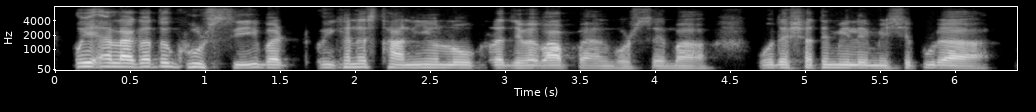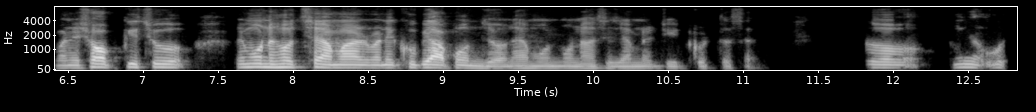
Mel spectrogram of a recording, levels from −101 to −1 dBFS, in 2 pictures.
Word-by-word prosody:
ঐ -, -, +1 dB, 0.2 s
এলাকা 170 Hz, 0 st, +7 dB
তো -, -, +4 dB
ঘুরছি, 155 Hz, -5 st, -2 dB, 0.2 s
বাট 130 Hz, -2 st, +3 dB, 0.3 s
ঐখানে 150 Hz, +3 st, -2 dB
স্থানীয় 130 Hz, 0 st, +1 dB
লোকরা 125 Hz, 0 st, -1 dB
যেভাবে 120 Hz, 0 st, +1 dB
আপ্যায়ন 110 Hz, -3 st, -7 dB
করছে 105 Hz, +1 st, -9 dB
বা 105 Hz, -, +1 dB, 0.5 s
ওদের 130 Hz, -1 st, -2 dB
সাথে 130 Hz, +1 st, -1 dB
মিলেমিশে 120 Hz, -3 st, -1 dB
পুরা 120 Hz, -3 st, +3 dB, 0.4 s
মানে 115 Hz, +1 st, -5 dB
সবকিছু 150 Hz, 0 st, +4 dB, 0.5 s
মানে 150 Hz, -, -6 dB
মনে 150 Hz, -2 st, +4 dB
হচ্ছে 150 Hz, +1 st, -1 dB
আমার 130 Hz, 0 st, +5 dB
মানে 125 Hz, +1 st, 0 dB
খুবই 135 Hz, +1 st, 0 dB
আপনজন। 100 Hz, -6 st, -4 dB
এমন 95 Hz, 0 st, -8 dB
মনে 95 Hz, 0 st, -8 dB
হচ্ছে 95 Hz, -1 st, -10 dB
যে, -, -, -7 dB
আমরা 95 Hz, 0 st, -9 dB
treat 95 Hz, -1 st, -14 dB
করতেছে। -, -, -17 dB, 0.8 s
তো -, -, -12 dB, 0.5 s
হ্যাঁ, 145 Hz, -2 st, -5 dB
ঐ -, -, -10 dB
125 Hz, 165 wpm, -23 LUFS, 110-140 Hz, 0.8 s, এলাকা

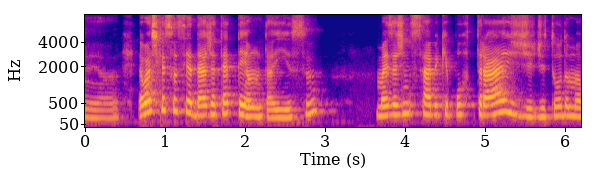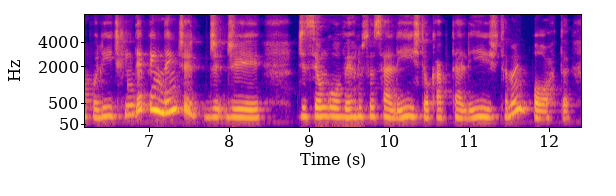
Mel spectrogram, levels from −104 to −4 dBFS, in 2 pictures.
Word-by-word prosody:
É, 165 Hz, 0 st, -10 dB, 0.2 s
eu 220 Hz, -, +3 dB
acho 280 Hz, 0 st, +5 dB
que 330 Hz, -, -1 dB
a -, -, +4 dB
sociedade 260 Hz, -9 st, +5 dB
até 235 Hz, +2 st, 0 dB
tenta 200 Hz, -8 st, -1 dB
isso, 175 Hz, -, -4 dB, 0.7 s
mas 210 Hz, +2 st, 0 dB
a 230 Hz, -, +2 dB
gente 250 Hz, +1 st, +1 dB
sabe 230 Hz, -2 st, +5 dB
que 235 Hz, +1 st, -5 dB
por 230 Hz, 0 st, -5 dB
trás 240 Hz, +4 st, +3 dB
de 190 Hz, -3 st, -5 dB
de 185 Hz, 0 st, -5 dB
toda 205 Hz, +2 st, -5 dB
uma 195 Hz, -2 st, -2 dB
política, 195 Hz, +3 st, -6 dB
independente 335 Hz, -, +1 dB
de 180 Hz, 0 st, -4 dB
de 175 Hz, -1 st, -3 dB, 0.4 s
de 195 Hz, 0 st, -2 dB
ser 195 Hz, +1 st, +8 dB
um 195 Hz, -, 0 dB
governo 190 Hz, -1 st, -3 dB
socialista 190 Hz, -1 st, -1 dB
ou -, -, -4 dB
capitalista, 175 Hz, +2 st, -6 dB
não 255 Hz, -, -1 dB
importa. 160 Hz, -, -4 dB
200 Hz, 160 wpm, -22 LUFS, 180-240 Hz, 0.7 s, ser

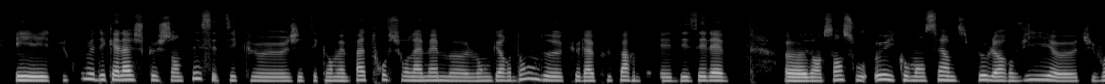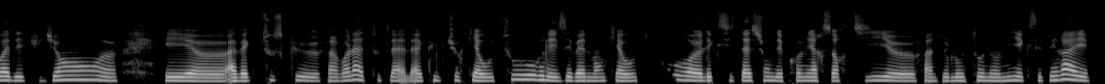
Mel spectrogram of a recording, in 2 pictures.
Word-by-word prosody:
Et 185 Hz, -2 st, +6 dB
du 195 Hz, +1 st, -12 dB
coup, 260 Hz, +6 st, -9 dB
le 250 Hz, -, +3 dB
décalage 215 Hz, -1 st, +3 dB
que 205 Hz, -, -2 dB
je 185 Hz, -, -6 dB
sentais 185 Hz, +9 st, -2 dB
c'était 190 Hz, -6 st, -6 dB
que, 175 Hz, -2 st, -3 dB
j'étais 175 Hz, +1 st, -7 dB
quand 175 Hz, +1 st, -3 dB
même 175 Hz, -1 st, -1 dB
pas 200 Hz, +2 st, +1 dB
trop 220 Hz, +3 st, -6 dB
sur 195 Hz, -1 st, -5 dB
la 180 Hz, -1 st, +3 dB
même, 185 Hz, 0 st, 0 dB
heu, 175 Hz, -1 st, -1 dB
longueur 175 Hz, +2 st, -1 dB
d'onde, 240 Hz, +3 st, -2 dB
heu, 185 Hz, -2 st, +1 dB
que 200 Hz, -, -8 dB
la 175 Hz, -1 st, +2 dB
plupart 185 Hz, +2 st, -2 dB, 0.3 s
des 170 Hz, 0 st, -3 dB
des 175 Hz, +1 st, -5 dB
élèves, 185 Hz, -1 st, +3 dB, 0.6 s
heu, 165 Hz, -1 st, +7 dB
dans 170 Hz, -, +2 dB
le 165 Hz, -, -4 dB
sens 205 Hz, +2 st, -2 dB
où 180 Hz, -, -3 dB
eux, 225 Hz, +1 st, +5 dB
ils 210 Hz, -, 0 dB
commençaient 185 Hz, -1 st, -2 dB
un 195 Hz, -1 st, +3 dB
petit 180 Hz, -, -13 dB
peu 210 Hz, -, +5 dB
leur 180 Hz, -2 st, +2 dB
vie 205 Hz, +4 st, -1 dB
heu, 165 Hz, -2 st, +2 dB
tu 175 Hz, -, -12 dB
vois, 190 Hz, +2 st, +3 dB
d'étudiant, 195 Hz, +5 st, 0 dB
heu, 175 Hz, -2 st, -1 dB, 0.5 s
et 170 Hz, 0 st, +5 dB
heu, 160 Hz, 0 st, +2 dB
avec 165 Hz, 0 st, +3 dB
tout 195 Hz, -, -12 dB
ce -, -, -12 dB
que 180 Hz, -3 st, -2 dB
enfin 165 Hz, +1 st, -4 dB
voilà 190 Hz, +5 st, +2 dB
toute 185 Hz, -1 st, -19 dB
la 170 Hz, -2 st, 0 dB
la 165 Hz, -, 0 dB
culture 185 Hz, -1 st, -9 dB
qu'il 185 Hz, -, -3 dB
y -, -, +7 dB
a 165 Hz, -, +4 dB
autour, 220 Hz, +6 st, 0 dB
les 175 Hz, -1 st, +1 dB
événements 170 Hz, -1 st, +1 dB
qu'il 170 Hz, 0 st, -4 dB
y -, -, +4 dB
a -, -, +3 dB
autour, 195 Hz, +5 st, -3 dB
heu, 175 Hz, -2 st, +6 dB
l'excitation 175 Hz, +1 st, -1 dB
des 170 Hz, -1 st, 0 dB
1ères 175 Hz, 0 st, -1 dB
sorties, 180 Hz, +2 st, -3 dB
heu, 160 Hz, -1 st, +2 dB
enfin 160 Hz, +1 st, -4 dB
de 170 Hz, -, -1 dB
l'autonomie 170 Hz, +2 st, -1 dB
et 180 Hz, -, -2 dB
cetera 200 Hz, +5 st, +2 dB
et 175 Hz, -3 st, 0 dB
180 Hz, 215 wpm, -28 LUFS, 170-195 Hz, 0.6 s, heu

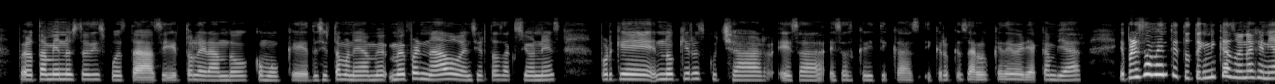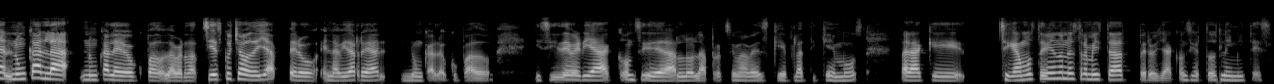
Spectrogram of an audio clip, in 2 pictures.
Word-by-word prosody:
pero 225 Hz, -, +1 dB
también 235 Hz, +1 st, +3 dB
no 235 Hz, -, +4 dB
estoy 235 Hz, 0 st, -1 dB
dispuesta 205 Hz, -, +1 dB
a 110 Hz, -, 0 dB
seguir 105 Hz, 0 st, -5 dB
tolerando 200 Hz, -1 st, -1 dB
como 195 Hz, -1 st, -4 dB
que 100 Hz, -, -4 dB
de 200 Hz, -, -8 dB
cierta 210 Hz, +1 st, -2 dB
manera 205 Hz, -2 st, 0 dB
me 210 Hz, +1 st, -1 dB
me 230 Hz, +1 st, +4 dB
he -, -, +1 dB
frenado 240 Hz, -2 st, +3 dB
en 205 Hz, -1 st, -1 dB
ciertas 215 Hz, 0 st, -7 dB
acciones 205 Hz, +1 st, -3 dB, 0.4 s
porque 235 Hz, -1 st, +3 dB
no 245 Hz, 0 st, +3 dB
quiero 260 Hz, +3 st, -4 dB
escuchar 205 Hz, -5 st, -2 dB
esa 200 Hz, -1 st, -3 dB
esas 205 Hz, 0 st, -8 dB
críticas 110 Hz, -, -8 dB
y -, -, -16 dB
creo -, -, -7 dB
que -, -, -10 dB
es -, -, -9 dB
algo 115 Hz, -1 st, 0 dB
que 125 Hz, -, -7 dB
debería 120 Hz, -2 st, 0 dB
cambiar, 215 Hz, -1 st, -3 dB, 0.3 s
y 485 Hz, -, -1 dB
precisamente 460 Hz, +3 st, +8 dB
tu 300 Hz, -4 st, -3 dB
técnica 325 Hz, +6 st, +3 dB
suena 320 Hz, -1 st, +4 dB
genial, 280 Hz, -3 st, +3 dB
nunca 255 Hz, +5 st, +4 dB
la 245 Hz, -5 st, +6 dB
nunca 215 Hz, +2 st, -1 dB
la 205 Hz, -2 st, +3 dB
he 190 Hz, -, +4 dB
ocupado, 185 Hz, -1 st, -2 dB
la 85 Hz, -, 0 dB
verdad, 130 Hz, -, -2 dB
sí -, -, +1 dB
he -, -, +7 dB
escuchado 245 Hz, 0 st, +2 dB
de 205 Hz, -, +3 dB
ella, 225 Hz, -, +1 dB
pero 185 Hz, -2 st, +1 dB
en -, -, -7 dB
la 180 Hz, -, -1 dB
vida 185 Hz, +2 st, +1 dB
real 195 Hz, 0 st, -1 dB
nunca 95 Hz, -1 st, -6 dB
la -, -, -5 dB
he -, -, -4 dB
ocupado 95 Hz, 0 st, -5 dB, 0.4 s
y -, -, -12 dB
sí 110 Hz, -, -6 dB
debería 195 Hz, -, +2 dB
considerarlo 185 Hz, -3 st, -1 dB
la -, -, -1 dB
próxima 95 Hz, -1 st, -8 dB
vez 95 Hz, 0 st, -5 dB
que 100 Hz, -, -7 dB
platiquemos 180 Hz, -, -7 dB, 0.3 s
para 185 Hz, 0 st, +3 dB
que 180 Hz, -1 st, -5 dB, 0.3 s
sigamos 210 Hz, +2 st, +1 dB
teniendo 270 Hz, +2 st, 0 dB
nuestra 260 Hz, -2 st, -2 dB
amistad, 220 Hz, -2 st, +1 dB
pero -, -, -5 dB
ya 100 Hz, -1 st, -5 dB
con 105 Hz, -, -9 dB
ciertos 105 Hz, 0 st, -8 dB
límites. 195 Hz, -2 st, -7 dB
205 Hz, 195 wpm, -22 LUFS, 185-235 Hz, 0.4 s, precisamente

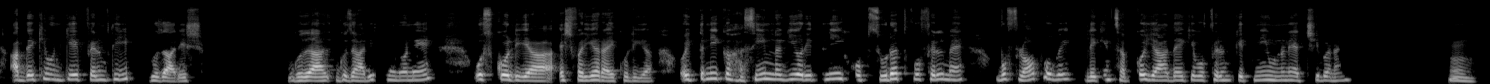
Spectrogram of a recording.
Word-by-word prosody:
अब 210 Hz, -, +4 dB
देखिए 215 Hz, +4 st, +1 dB
उनकी 220 Hz, 0 st, -3 dB
एक 225 Hz, 0 st, +3 dB
फिल्म 210 Hz, 0 st, 0 dB
थी 235 Hz, +1 st, -1 dB, 0.2 s
गुज़ारिश। 160 Hz, -4 st, 0 dB, 0.9 s
गुज़ा 170 Hz, 0 st, +5 dB
गुज़ारिश 185 Hz, -1 st, -1 dB
में -, -, -2 dB
उन्होंने 195 Hz, +5 st, -2 dB, 0.5 s
उसको 225 Hz, 0 st, +6 dB
लिया 180 Hz, -5 st, +3 dB, 0.2 s
ऐश्वर्या 190 Hz, +1 st, +3 dB
राय 160 Hz, -4 st, +2 dB
को -, -, -5 dB
लिया। 150 Hz, -3 st, -6 dB, 0.3 s
और -, -, +5 dB
इतनी 255 Hz, +5 st, 0 dB
क 250 Hz, -, +4 dB
हसीन 230 Hz, +9 st, 0 dB
लगी 230 Hz, +1 st, 0 dB
और 230 Hz, -2 st, +6 dB
इतनी 235 Hz, +5 st, -1 dB
खूबसूरत 215 Hz, +4 st, +3 dB
वो 235 Hz, -, 0 dB
फ़िल्म 225 Hz, 0 st, +1 dB
है, 205 Hz, +1 st, -3 dB, 0.4 s
वो 235 Hz, -, +2 dB
फ्लॉप 205 Hz, +4 st, -1 dB
हो 245 Hz, -, +4 dB
गई। 230 Hz, +2 st, -2 dB, 0.2 s
लेकिन 180 Hz, +4 st, -1 dB
सबको 175 Hz, +5 st, +2 dB
याद 190 Hz, -4 st, +1 dB
है 190 Hz, -, -1 dB
कि 205 Hz, -, -4 dB
वो 195 Hz, -1 st, -1 dB
फ़िल्म 195 Hz, -2 st, -1 dB
कितनी 195 Hz, +3 st, -3 dB
उन्होंने 195 Hz, -1 st, -3 dB
अच्छी 180 Hz, +3 st, -6 dB
बनाई। 190 Hz, +1 st, -6 dB, 1.0 s
हुँ। 150 Hz, -4 st, -5 dB
200 Hz, 175 wpm, -25 LUFS, 180-225 Hz, 1.0 s, उसको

